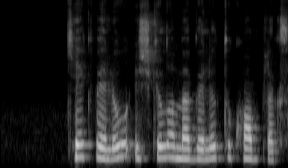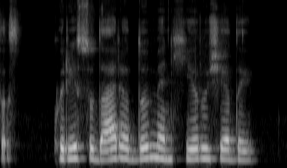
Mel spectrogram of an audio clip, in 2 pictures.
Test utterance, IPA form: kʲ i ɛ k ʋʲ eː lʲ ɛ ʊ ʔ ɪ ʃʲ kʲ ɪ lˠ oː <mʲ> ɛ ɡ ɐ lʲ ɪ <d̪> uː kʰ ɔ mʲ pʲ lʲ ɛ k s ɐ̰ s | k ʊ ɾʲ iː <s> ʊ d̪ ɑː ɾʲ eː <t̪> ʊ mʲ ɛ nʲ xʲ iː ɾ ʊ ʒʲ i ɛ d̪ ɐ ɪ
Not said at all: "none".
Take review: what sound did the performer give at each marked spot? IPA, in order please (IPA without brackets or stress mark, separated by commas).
mʲ, t̪, s, d̪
